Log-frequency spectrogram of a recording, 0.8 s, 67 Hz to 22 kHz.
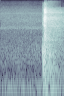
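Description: A Polaris Ranger 1500 utility vehicle door shuts with a single close, solid thud after a quiet moment, alone without talk.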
